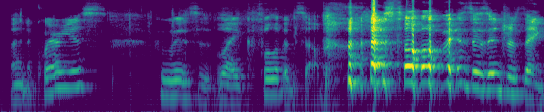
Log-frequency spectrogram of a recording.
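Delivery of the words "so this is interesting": laughing. Real, not acted. Laughing about her twin.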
